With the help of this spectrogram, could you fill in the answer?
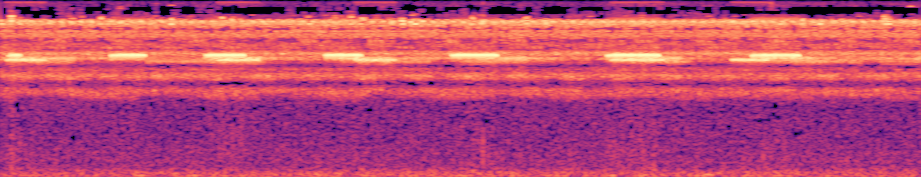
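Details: Many crickets calling together in a fog-covered field, a constant shrill buzz overlaid by pulsing trilled chirps that repeat roughly every second.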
